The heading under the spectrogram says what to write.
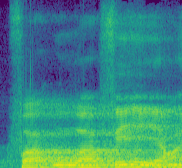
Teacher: Ini fahuwa fi, ini ada huruf ya sukun sebelumnya kasrah, ini adalah mad asli. Suara di ayun tidak lebih dari 2 harakat.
